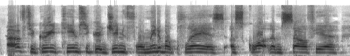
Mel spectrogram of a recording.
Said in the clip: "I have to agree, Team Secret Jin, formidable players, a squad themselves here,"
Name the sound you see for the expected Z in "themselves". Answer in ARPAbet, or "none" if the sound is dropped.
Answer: none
